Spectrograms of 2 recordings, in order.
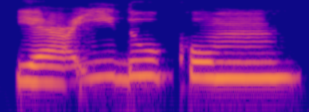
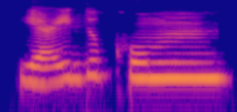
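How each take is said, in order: First: Each vowel is given its full length. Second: A vowel is cut shorter than its length. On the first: The speaker calls it right. "harusnya dibaca ya'idukum" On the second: The speaker calls it wrong. "Tapi dibaca ya'idukum"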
